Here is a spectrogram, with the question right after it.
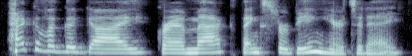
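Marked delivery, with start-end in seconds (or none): none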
